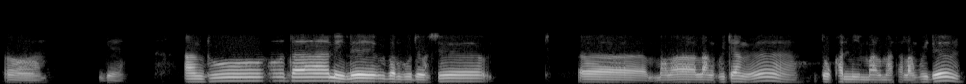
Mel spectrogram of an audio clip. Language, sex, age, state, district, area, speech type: Bodo, male, 45-60, Assam, Udalguri, rural, conversation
